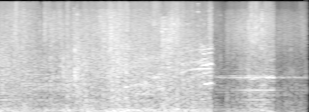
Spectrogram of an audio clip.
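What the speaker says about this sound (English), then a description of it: "shooting a comically large stockpile of explosives" A huge stockpile of explosives blows up in the video game Ghost of Yotei, a loud, sustained roaring blast with rumbling debris that cuts off abruptly into quieter game sound.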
